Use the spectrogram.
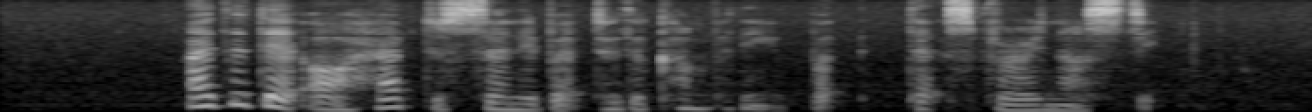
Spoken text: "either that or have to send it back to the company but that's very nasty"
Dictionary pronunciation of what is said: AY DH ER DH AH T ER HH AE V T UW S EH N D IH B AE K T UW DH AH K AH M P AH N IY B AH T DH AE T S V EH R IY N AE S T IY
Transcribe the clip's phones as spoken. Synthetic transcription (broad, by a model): AY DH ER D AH T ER HH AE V T UW S EH N D IH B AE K T UW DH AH K AH M P AH N IY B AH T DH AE T S V EH R IY N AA S T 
